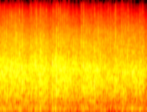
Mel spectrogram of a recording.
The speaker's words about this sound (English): Can we give the band a big round of applause and all the singers? It's just amazing.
